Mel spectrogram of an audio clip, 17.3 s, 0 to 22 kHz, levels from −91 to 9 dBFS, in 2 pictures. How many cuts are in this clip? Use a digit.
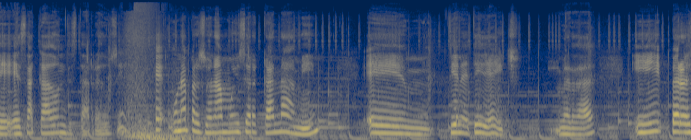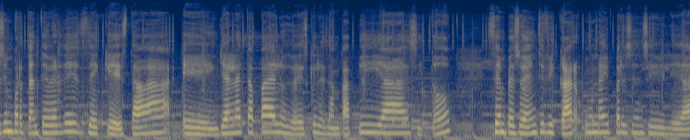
1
